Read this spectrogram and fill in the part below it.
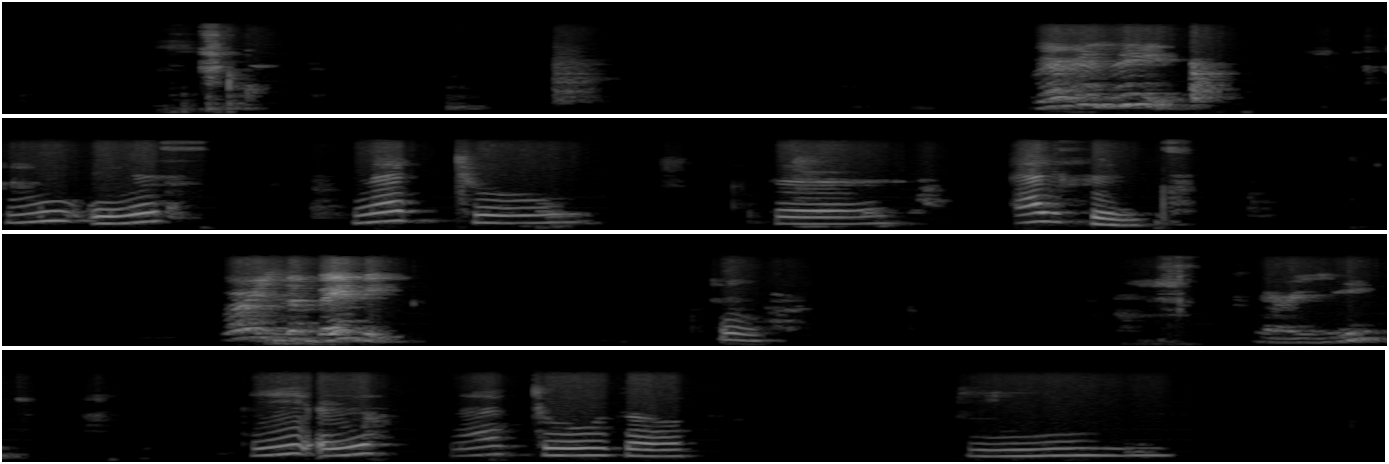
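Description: A young girl speaks close by in short, lively bursts with pauses between.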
